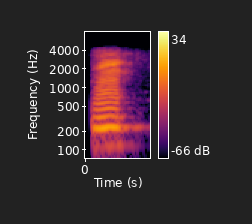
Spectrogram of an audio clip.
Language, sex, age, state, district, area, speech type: Dogri, male, 30-45, Jammu and Kashmir, Udhampur, urban, conversation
